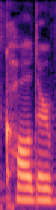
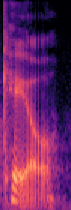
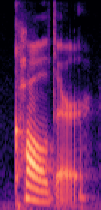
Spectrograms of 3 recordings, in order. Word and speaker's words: Calder: My name is Calder, not Cal, not Kale, Calder. The way my grandfather Reuben used to say it, drawing out the first syllable like it carried weight.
